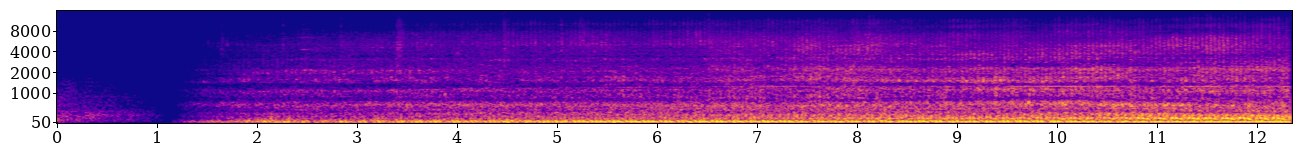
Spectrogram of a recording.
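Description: Diesel-electric locomotive, a KAI CC 201, with its engine drone growing steadily louder as it approaches. The sound starts about a second in, after a brief drop to silence.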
